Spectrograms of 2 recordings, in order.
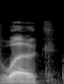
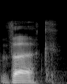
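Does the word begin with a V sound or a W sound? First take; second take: W; V. First: The word begins with a W sound. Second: The word begins with a V sound. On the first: "he goes work" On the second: "he doesn't go work"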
